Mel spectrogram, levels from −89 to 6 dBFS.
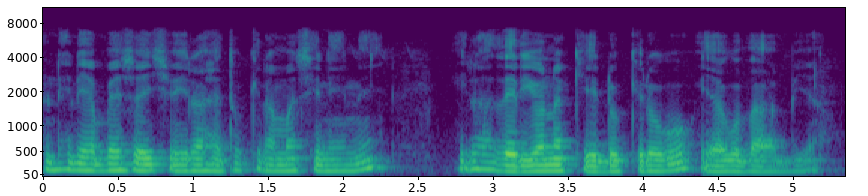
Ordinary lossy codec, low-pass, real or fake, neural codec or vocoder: MP3, 96 kbps; 7.2 kHz; real; none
